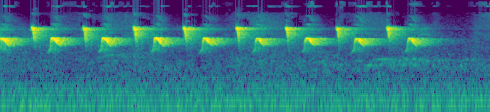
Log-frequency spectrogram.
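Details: A small bird calls so loudly it seems to numb the ears, repeating shrill two-part chirps, high then lower, about two and a half times a second, the series fading slightly at the end.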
